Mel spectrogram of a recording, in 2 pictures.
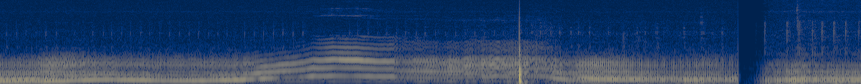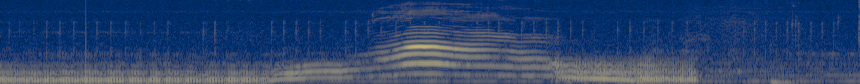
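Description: Domestic mother cat growling low and steadily, twice rising into a long wailing yowl that climbs and falls in pitch, about a second and a half in and again, louder, about six seconds in. It is a threat to drive another cat away from her kitten.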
